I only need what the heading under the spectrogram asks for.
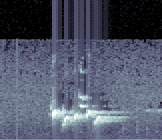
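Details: Short phrase of European goldfinch song from an educational recording for training birds: four quick, bright, descending twittered notes fading into a thin high whistle.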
